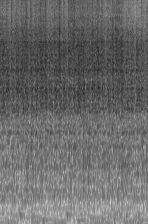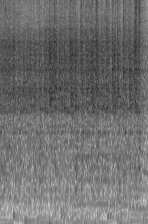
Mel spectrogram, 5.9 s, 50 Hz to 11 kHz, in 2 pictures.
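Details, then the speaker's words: Chevrolet K10 Squarebody with 355 V8, sitting about six years, fuel pump unhooked for a flooding check: steady starter churning about three and a half turns a second without firing; battery sounds weak; slow cranking. "Oh, the battery sounds a little weak."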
